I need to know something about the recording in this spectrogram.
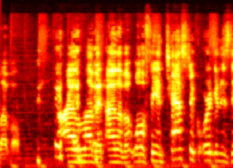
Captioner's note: laughs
